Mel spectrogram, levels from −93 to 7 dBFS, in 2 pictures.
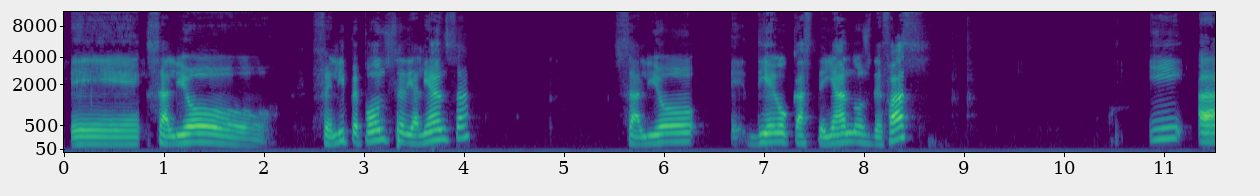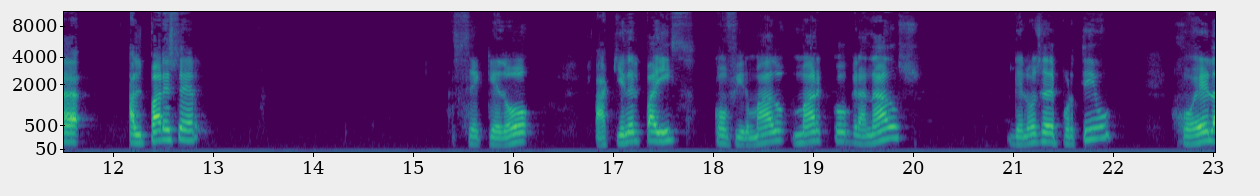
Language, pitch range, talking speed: Spanish, 135-175 Hz, 70 wpm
